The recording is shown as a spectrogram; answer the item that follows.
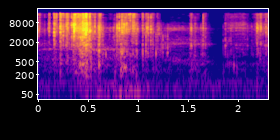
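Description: A trading card pack's wrapper being torn open by hand, with a crinkling rip that is loudest in the first second and then dies down.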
